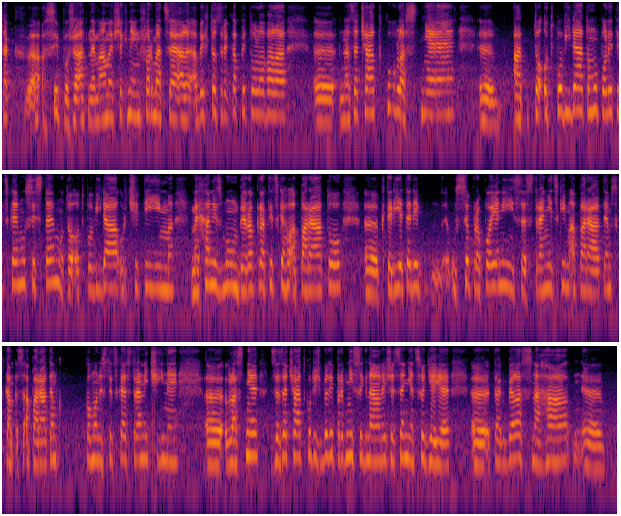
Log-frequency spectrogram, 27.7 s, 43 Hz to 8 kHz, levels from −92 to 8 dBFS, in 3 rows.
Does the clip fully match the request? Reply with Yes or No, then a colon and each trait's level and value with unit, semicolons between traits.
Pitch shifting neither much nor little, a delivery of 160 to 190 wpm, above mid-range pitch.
No: average, 3.1 semitones; average, 120 wpm; high, 235 Hz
